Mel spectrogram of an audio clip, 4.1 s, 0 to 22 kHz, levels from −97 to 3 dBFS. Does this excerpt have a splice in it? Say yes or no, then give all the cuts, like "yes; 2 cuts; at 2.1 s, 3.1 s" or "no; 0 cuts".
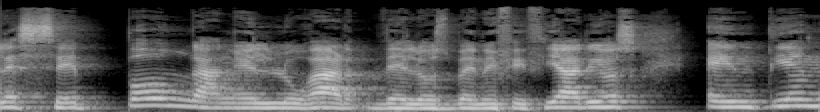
no; 0 cuts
